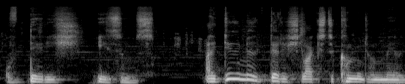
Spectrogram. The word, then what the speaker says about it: Derich: Sawyer, it is Derich.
